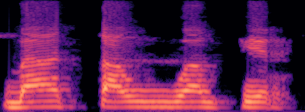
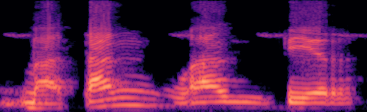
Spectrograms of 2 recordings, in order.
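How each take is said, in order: First: The n merges into the following w sound. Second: The n is pronounced clearly before the w. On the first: The speaker calls it wrong. "karena tanwin ketemu waw dibacanya Fabli tahu batau wagfir ngikutin tajwid" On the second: The speaker calls it right. "jadi diidhar"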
